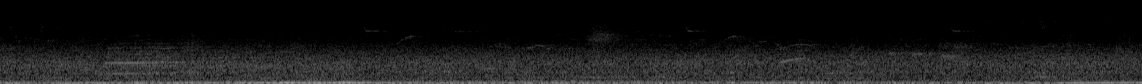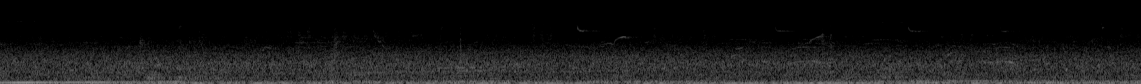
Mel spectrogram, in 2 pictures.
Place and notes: berlin: insulaner - the city, the country & me: in front of wilhelm-foerster-observatory
wind blows through trees, traffic noise in the distance
the city, the country & me: may 10, 2015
